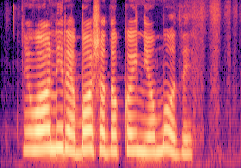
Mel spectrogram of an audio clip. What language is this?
Kikuyu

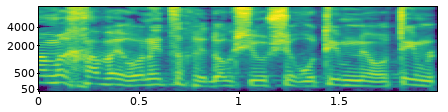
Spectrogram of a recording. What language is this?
Hebrew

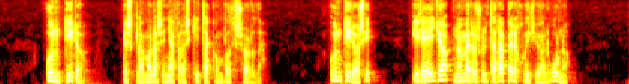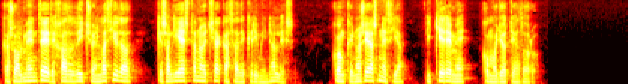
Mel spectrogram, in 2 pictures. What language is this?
Spanish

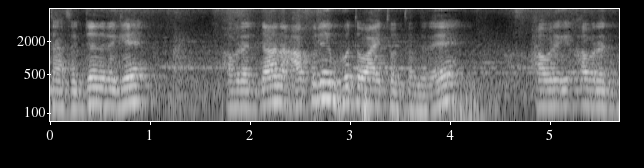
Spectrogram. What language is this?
Kannada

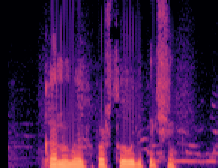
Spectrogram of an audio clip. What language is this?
Pashto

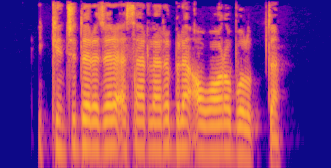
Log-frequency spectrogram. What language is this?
Uzbek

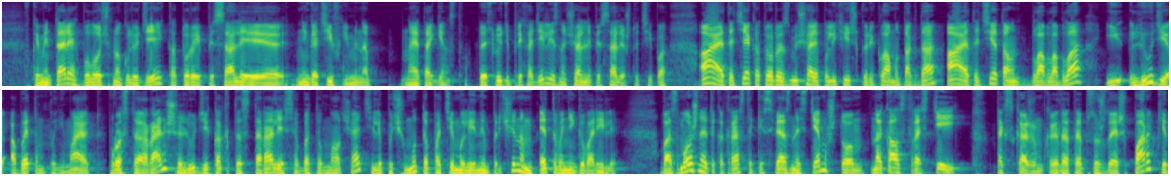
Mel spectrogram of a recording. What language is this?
Russian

